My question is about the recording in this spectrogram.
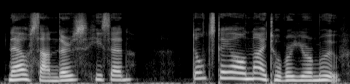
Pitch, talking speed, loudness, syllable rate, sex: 215 Hz, 190 wpm, -16 LUFS, 4.7 syllables/s, female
